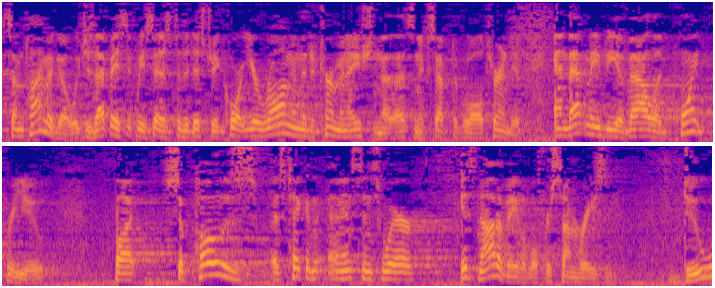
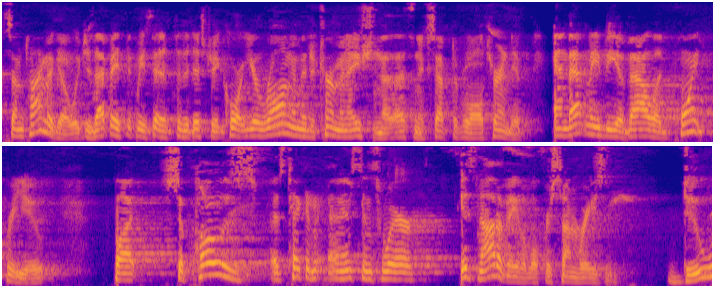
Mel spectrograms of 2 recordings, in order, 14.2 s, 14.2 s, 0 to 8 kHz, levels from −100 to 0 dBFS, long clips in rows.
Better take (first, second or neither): first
